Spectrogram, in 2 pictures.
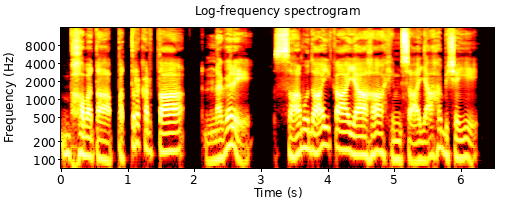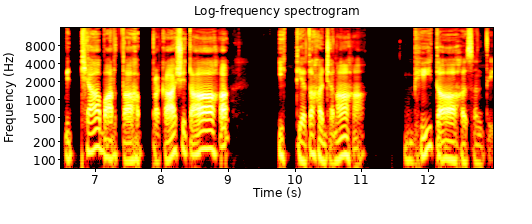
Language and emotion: Sanskrit, fearful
